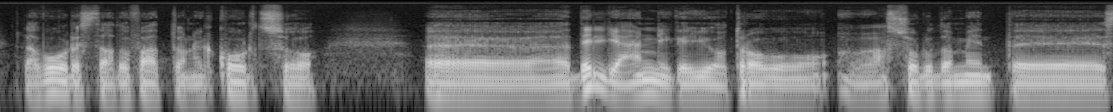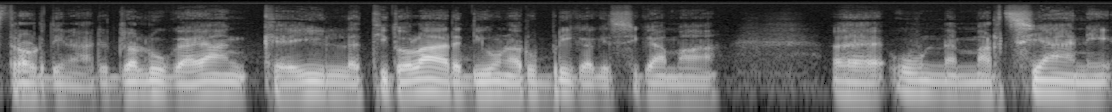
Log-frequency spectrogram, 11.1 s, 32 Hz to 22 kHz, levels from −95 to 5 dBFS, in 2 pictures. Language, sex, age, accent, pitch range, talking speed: Italian, male, 50-69, native, 85-100 Hz, 150 wpm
